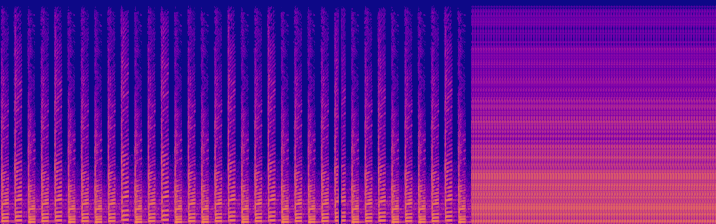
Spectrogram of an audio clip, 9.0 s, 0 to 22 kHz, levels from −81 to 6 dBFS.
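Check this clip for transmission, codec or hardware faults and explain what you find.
Two faults turn up here. At 4.23 to 4.27 s there's a gap at a join of encoded pieces, about 45 ms of silence with smeared edges where separately encoded chunks were butted together with their start delay and end padding still in, before the sound picks up where it left off. Then from 5.91 s to the end a system hang loop takes over: the machine froze while the hardware kept replaying one 20 ms buffer, giving a steady 50 Hz buzz.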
